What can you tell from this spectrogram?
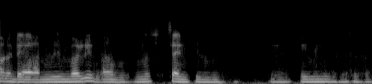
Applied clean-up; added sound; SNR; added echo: neural diffusion model UNIVERSE++.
